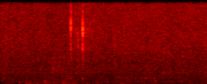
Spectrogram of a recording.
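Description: Near silence: faint room tone with two quick, faint clicks a little under a second in.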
